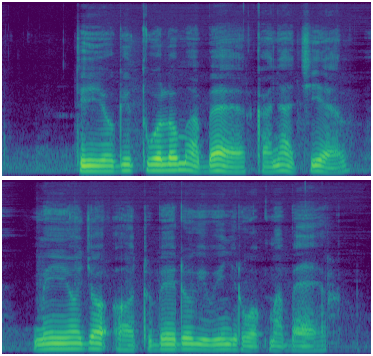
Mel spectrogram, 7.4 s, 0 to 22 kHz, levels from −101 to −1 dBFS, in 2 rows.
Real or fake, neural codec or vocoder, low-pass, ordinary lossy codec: real; none; none; none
